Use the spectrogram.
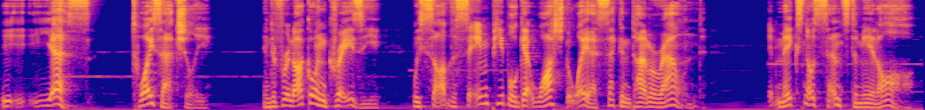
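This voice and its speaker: Jumpy young male hiker, played by a man narrating, stammering, exclamatory, very animated intonation, horror manga dub. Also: mid-range voice, unhurried, slightly rough, exaggerated voice. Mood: nervous. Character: alarmed young male hiker, bewildered and excitable. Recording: music under the voice.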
